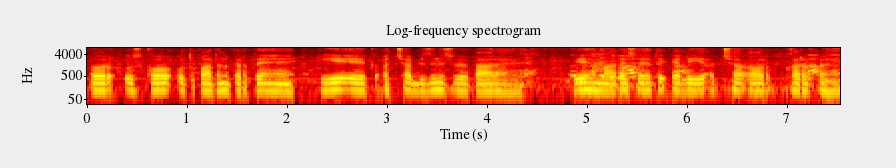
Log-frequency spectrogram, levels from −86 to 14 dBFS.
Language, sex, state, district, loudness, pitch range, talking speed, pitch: Hindi, male, Punjab, Fazilka, -18 LUFS, 120-130 Hz, 160 wpm, 125 Hz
